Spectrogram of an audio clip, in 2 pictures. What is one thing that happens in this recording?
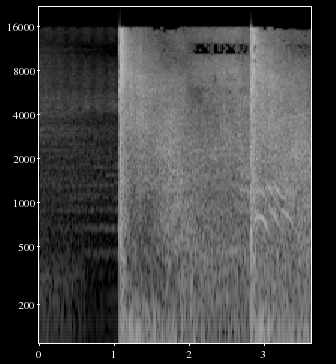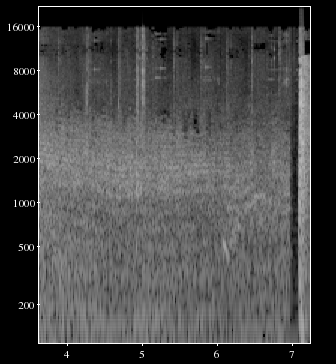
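Loud rumbling battle noise roars steadily.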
